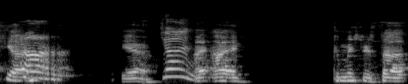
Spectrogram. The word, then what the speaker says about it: Hyun: It's Hyun. Yeah. Hyun. I Commissioner Suh, I actually grew up with everyone calling it Hune or Hun, or it was hard for people to pronounce Hyun.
